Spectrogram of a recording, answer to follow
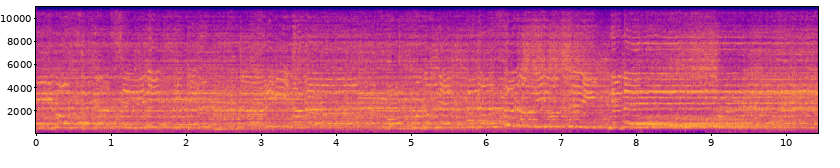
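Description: A woman singing a pop song live into a microphone over a loud instrumental backing track, amplified through the stage sound system.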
